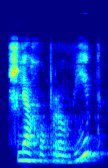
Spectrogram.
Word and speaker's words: шляхопровід: також наголошений третій склад шляхопровід наголос падає на і цей четвертий склад наступне завдання у всіх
